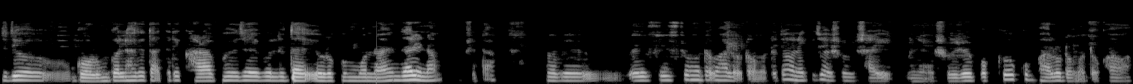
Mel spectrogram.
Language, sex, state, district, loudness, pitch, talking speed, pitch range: Bengali, female, West Bengal, Kolkata, -23 LUFS, 180 Hz, 170 wpm, 170-190 Hz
